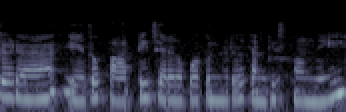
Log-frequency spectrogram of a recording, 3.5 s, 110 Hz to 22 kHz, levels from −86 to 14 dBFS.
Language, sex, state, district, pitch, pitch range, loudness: Telugu, female, Andhra Pradesh, Chittoor, 205 Hz, 195-225 Hz, -37 LUFS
